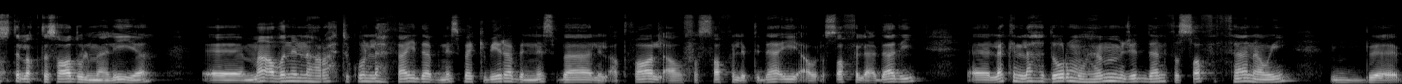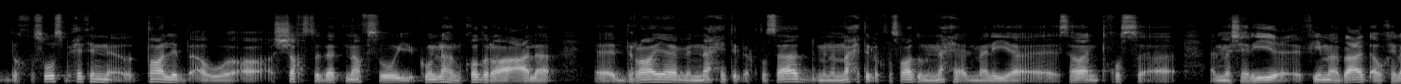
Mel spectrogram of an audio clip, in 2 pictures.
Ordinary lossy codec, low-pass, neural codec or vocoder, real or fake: none; 10.8 kHz; none; real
